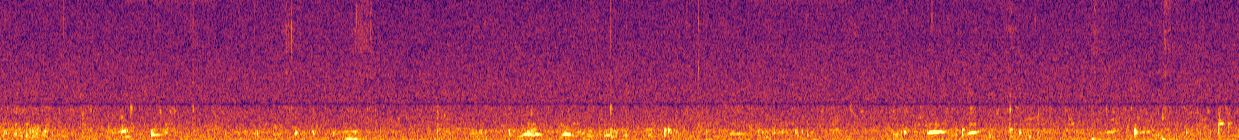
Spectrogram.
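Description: Swimming pool heard underwater: a steady muffled water wash with scattered short bubbly blips and clicks from people moving through the water.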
